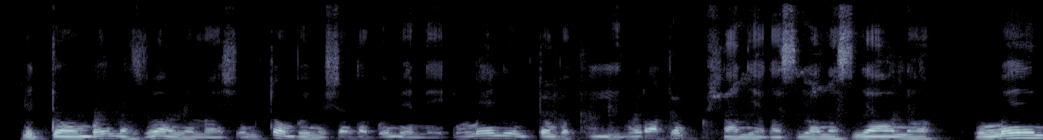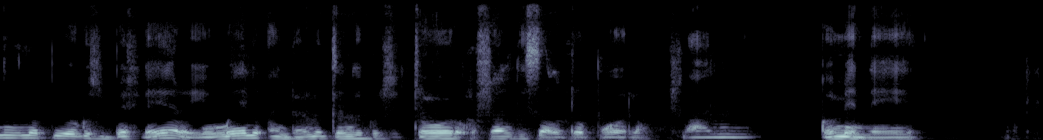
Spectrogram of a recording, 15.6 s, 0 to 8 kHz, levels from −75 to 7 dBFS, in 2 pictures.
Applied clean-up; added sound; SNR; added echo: neural mask model DeepFilterNet 3.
